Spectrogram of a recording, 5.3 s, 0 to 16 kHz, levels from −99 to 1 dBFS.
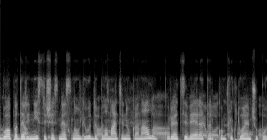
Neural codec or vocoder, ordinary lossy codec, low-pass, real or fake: none; Opus, 24 kbps; 7.2 kHz; real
